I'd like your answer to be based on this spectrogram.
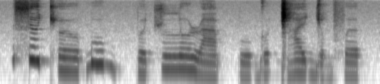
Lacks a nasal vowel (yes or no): yes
